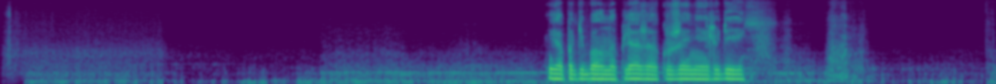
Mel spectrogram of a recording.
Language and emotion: Russian, neutral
